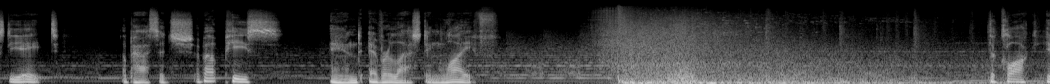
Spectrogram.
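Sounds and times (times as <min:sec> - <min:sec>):
speech: 0:00.1 - 0:05.0, 0:09.9 - 0:10.4
pile of explosives detonating under a podium: 0:05.9 - 0:09.2.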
